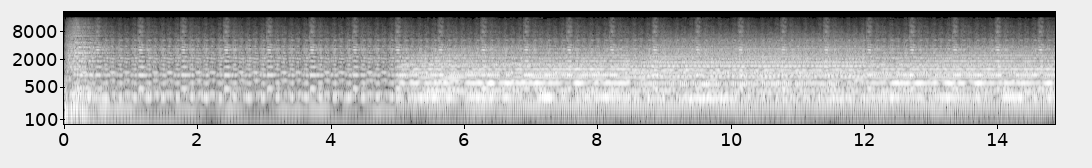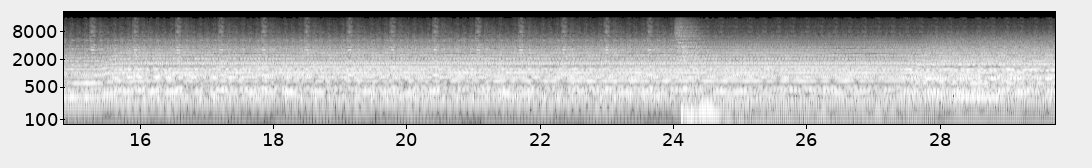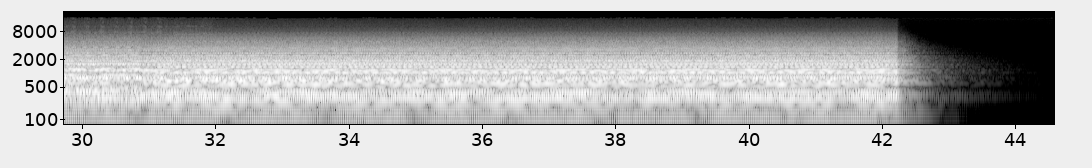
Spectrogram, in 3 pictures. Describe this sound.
epic surprise
A short and weird musical piece suitable for using as a simple soundtrack or a music theme for non-essential stuff :)
simple, light, strings, music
